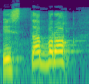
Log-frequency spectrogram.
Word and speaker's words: استبرق: سأبين النون ثم آتي بالهمز الذي قطع النون عن السين بعد ذلك، فأنطق من استبرق. إذن هكذا يكون نطق لهذه النون واضحة جلية، والشرط الحرف الذي بعد النون. انظر إليه جيدا، إنه الهمز استب، والباء تقلقل والقاف عند الوقف تقلقل، استبرق.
